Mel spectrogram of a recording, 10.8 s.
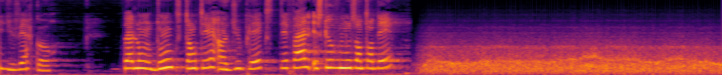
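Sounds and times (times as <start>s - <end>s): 
speech: 0.3s - 0.9s, 1.8s - 6.5s
wind blowing across a mountain plateau: 5.9s - 10.8s.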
